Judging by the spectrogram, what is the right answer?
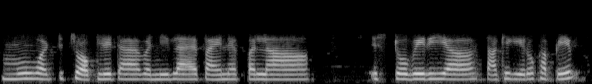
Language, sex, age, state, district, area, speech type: Sindhi, female, 18-30, Rajasthan, Ajmer, urban, conversation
